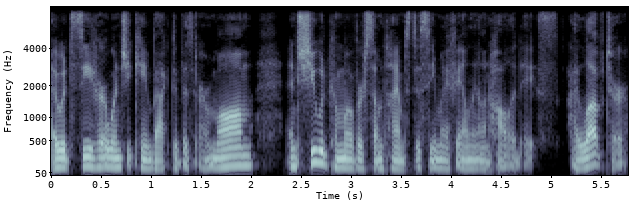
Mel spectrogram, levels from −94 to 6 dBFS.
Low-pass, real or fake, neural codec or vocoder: 7.2 kHz; fake; codec, 16 kHz, 4 kbps, X-Codec, WavLM features, trained on Multilingual LibriSpeech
